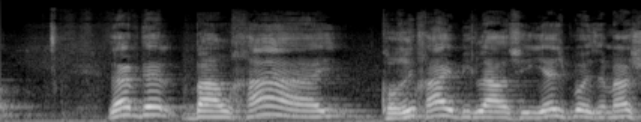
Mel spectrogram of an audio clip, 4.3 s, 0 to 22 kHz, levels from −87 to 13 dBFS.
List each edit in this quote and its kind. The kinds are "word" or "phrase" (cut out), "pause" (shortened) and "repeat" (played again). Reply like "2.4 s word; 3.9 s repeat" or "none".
2.8 s word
